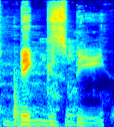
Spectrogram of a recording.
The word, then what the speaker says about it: Bigsby: yes and I pronounced it wrong it's Bigsby biggs biggs be shaping armor podcast episode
